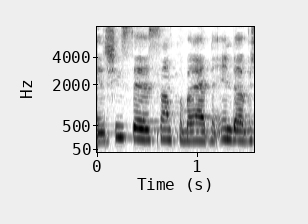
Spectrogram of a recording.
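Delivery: normal talking voice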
